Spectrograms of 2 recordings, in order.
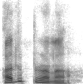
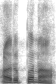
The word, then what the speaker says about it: Arpana: But that's Arpana. It's not Arpana. I always thought it was Arpana.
